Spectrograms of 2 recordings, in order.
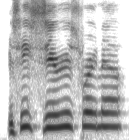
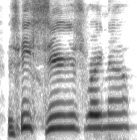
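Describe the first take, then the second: First: Put-on higher indignant kid voice, odd timbre. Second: Put-on higher indignant kid voice. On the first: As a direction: repeat the outrage as the big brother. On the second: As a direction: play the outraged older brother. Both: Older son protests to dad, high and indignant.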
